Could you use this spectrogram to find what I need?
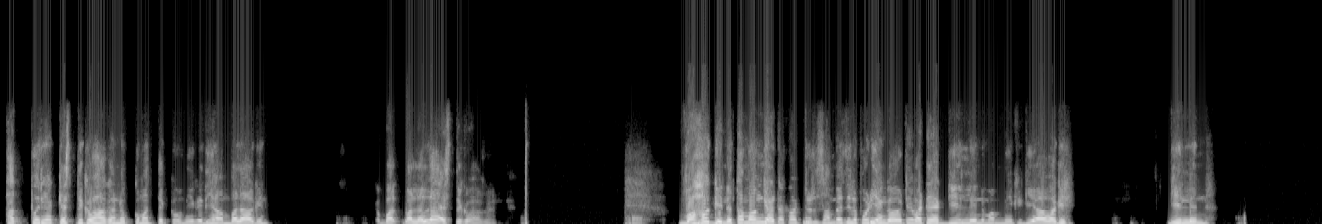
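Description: A man speaks calmly into a microphone, heard over an online call.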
